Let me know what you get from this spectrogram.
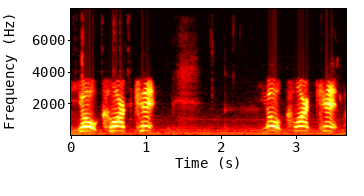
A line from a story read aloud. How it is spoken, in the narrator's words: someone yelling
